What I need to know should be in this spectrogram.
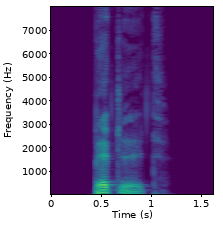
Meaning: inflection of betteln: 1. third-person singular present 2. second-person plural present 3. plural imperative
- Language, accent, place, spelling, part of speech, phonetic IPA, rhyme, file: German, Germany, Berlin, bettelt, verb, [ˈbɛtl̩t], -ɛtl̩t, De-bettelt.ogg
